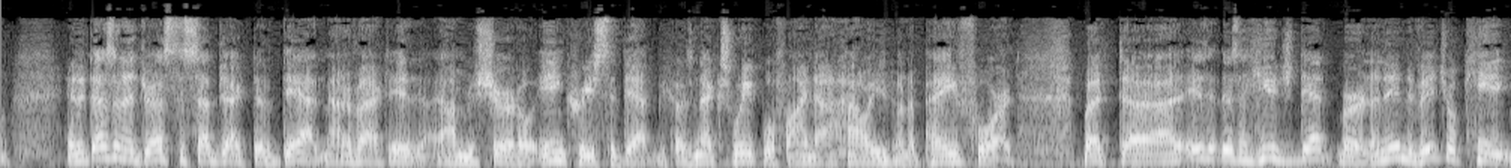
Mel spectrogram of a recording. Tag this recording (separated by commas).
Speech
